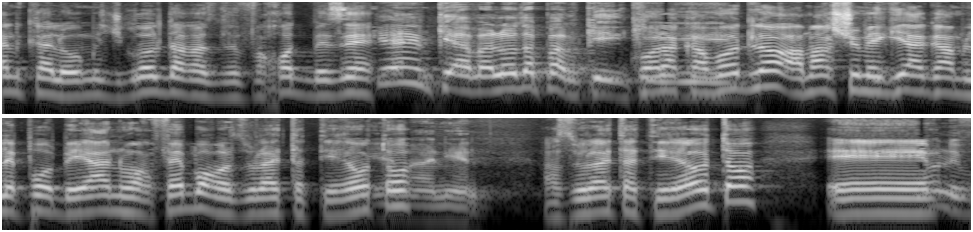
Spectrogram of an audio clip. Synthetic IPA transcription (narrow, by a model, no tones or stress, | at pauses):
nkalomit͡ʃɡold̪aʁazle̞faχo̞t̪beze̞kenkiavalod̪apaːmkiko̞lakavo̞d̪lo̞amaʁʃeumeɡiaɡamlepo̞bejanuaʁfebuaʁazulajt̪at̪iʁeo̞t̪o̞jḛn | azulajt̪at̪iʁeo̞t̪o̞ | e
